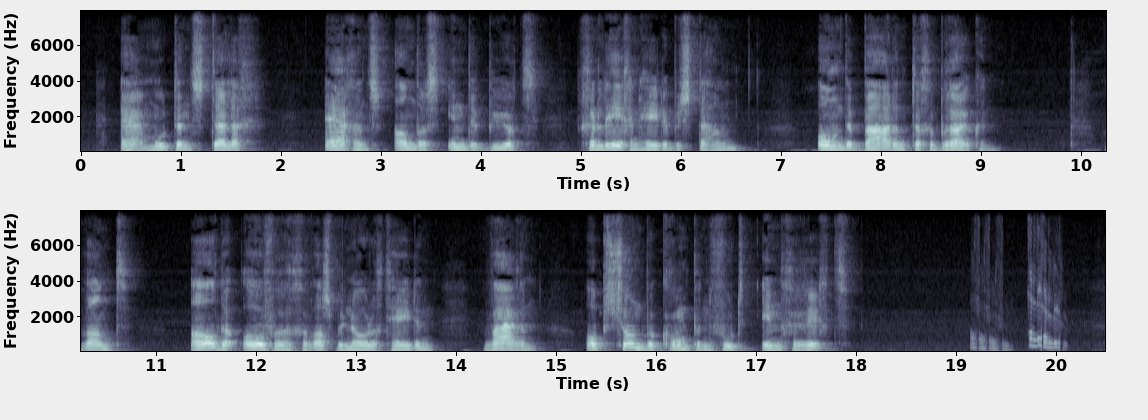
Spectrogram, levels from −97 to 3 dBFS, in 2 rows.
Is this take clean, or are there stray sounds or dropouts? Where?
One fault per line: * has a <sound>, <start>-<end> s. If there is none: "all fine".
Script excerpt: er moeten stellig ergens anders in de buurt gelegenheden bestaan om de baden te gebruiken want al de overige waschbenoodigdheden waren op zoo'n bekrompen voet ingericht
* has a chirp, 19.1-20.1 s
